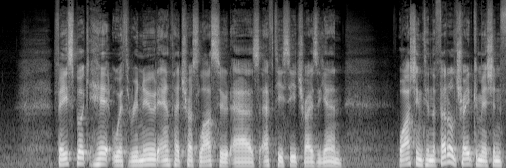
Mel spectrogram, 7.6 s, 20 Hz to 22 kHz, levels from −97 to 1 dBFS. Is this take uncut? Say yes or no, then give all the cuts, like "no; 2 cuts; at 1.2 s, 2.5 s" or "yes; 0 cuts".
yes; 0 cuts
